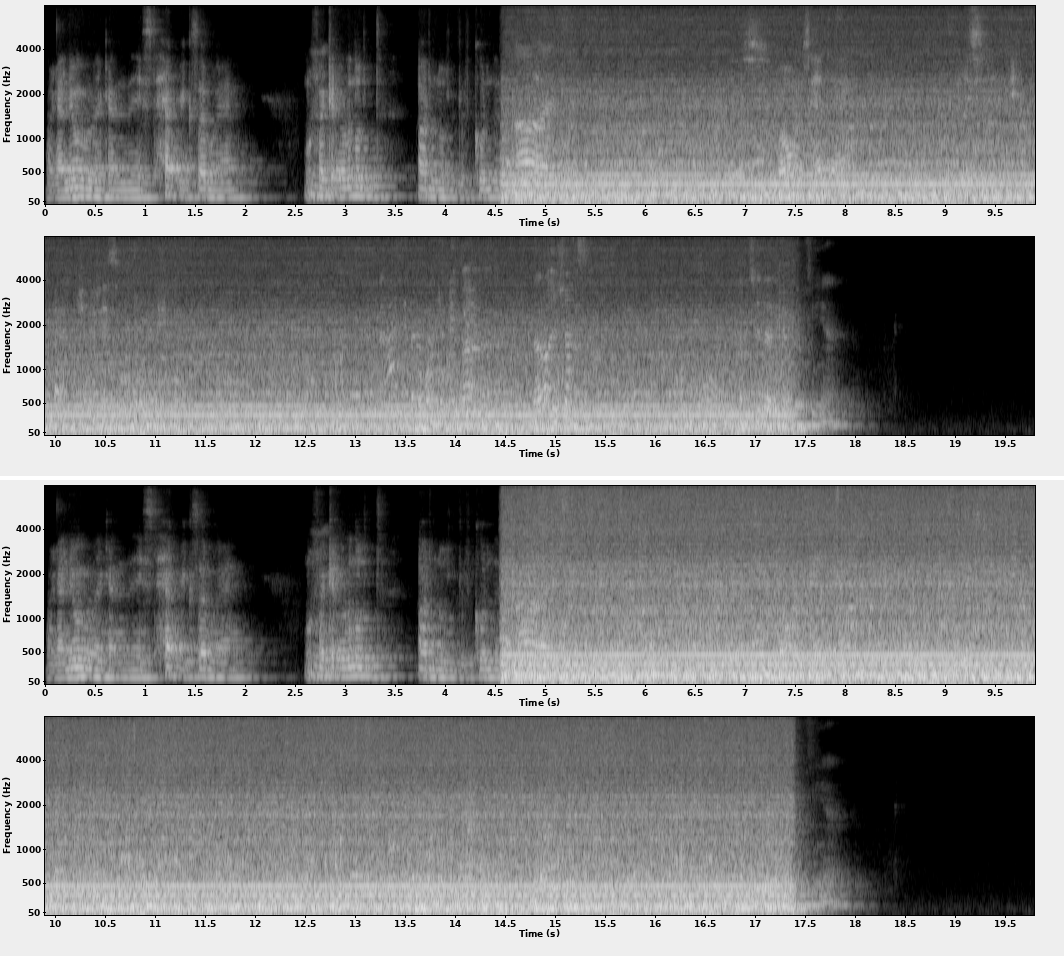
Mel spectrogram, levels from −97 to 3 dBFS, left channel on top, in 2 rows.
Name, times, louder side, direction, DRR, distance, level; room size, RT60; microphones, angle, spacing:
voice 1, 0.0-1.9 2.6-3.3 3.7-5.0 6.8-11.3 13.6-14.4 14.8-15.1 16.4-17.4, equal, 70° left, 4 dB, 1.2 m, -30 dB
sound 1, 4.5-17.4, right 4 dB, 90° right, 0.4 m, -17 dB
voice 2, 4.7-5.4 6.2-6.4 12.1-12.3 13.2-15.5 16.6-17.9, left 1 dB, 30° left, 4 dB, 0.5 m, -28 dB
5.9 x 3.8 x 6.1 m, 0.70 s
head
